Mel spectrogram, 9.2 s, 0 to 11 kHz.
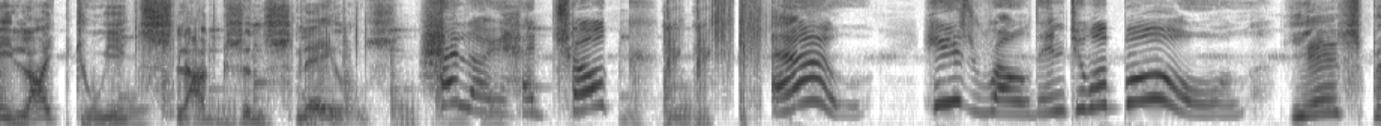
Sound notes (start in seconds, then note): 4.7 snorts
